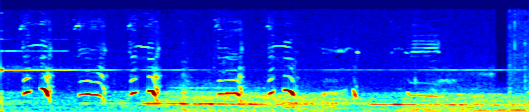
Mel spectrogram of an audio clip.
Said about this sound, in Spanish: Entonces yo escuché un perro llorando. Se notaba que era un cachorro.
